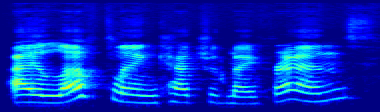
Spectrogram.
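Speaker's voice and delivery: lively picture-book read-aloud with character voices; reading to children. Acted. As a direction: read it big for the kids.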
